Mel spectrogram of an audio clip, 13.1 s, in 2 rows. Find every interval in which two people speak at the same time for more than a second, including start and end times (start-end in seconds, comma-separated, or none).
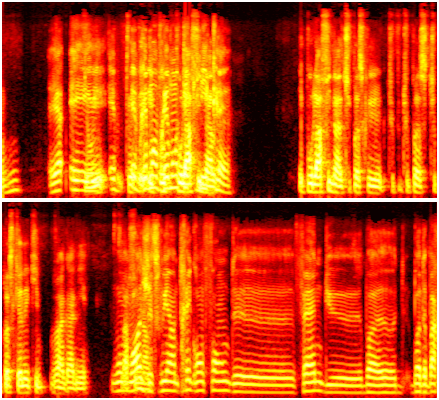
1.3-3.2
